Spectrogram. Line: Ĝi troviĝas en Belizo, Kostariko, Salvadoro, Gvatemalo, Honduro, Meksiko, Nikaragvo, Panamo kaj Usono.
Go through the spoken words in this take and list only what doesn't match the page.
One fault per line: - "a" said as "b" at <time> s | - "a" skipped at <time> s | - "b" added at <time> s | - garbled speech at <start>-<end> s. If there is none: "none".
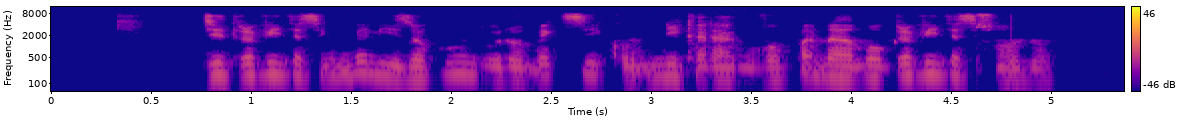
- "Kostariko Salvadoro Gvatemalo" skipped at 1.9 s
- "kaj" said as "troviĝas" at 4.2 s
